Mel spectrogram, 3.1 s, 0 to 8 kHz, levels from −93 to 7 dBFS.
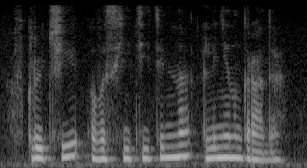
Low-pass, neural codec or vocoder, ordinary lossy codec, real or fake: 7.2 kHz; none; MP3, 48 kbps; real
